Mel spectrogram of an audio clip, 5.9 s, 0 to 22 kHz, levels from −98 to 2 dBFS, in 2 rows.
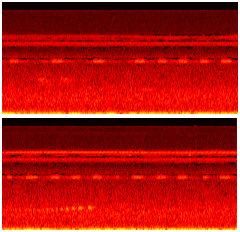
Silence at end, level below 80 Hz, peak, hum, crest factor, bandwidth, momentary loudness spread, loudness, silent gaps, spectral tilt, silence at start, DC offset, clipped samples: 0 s; -38 dBFS; -22 dBFS; none; 12 dB; 15.5 kHz; 4 LU; -43 LUFS; none; -2.5 dB/octave; 0 s; under 0.1%; under 0.1%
